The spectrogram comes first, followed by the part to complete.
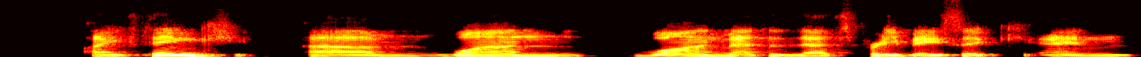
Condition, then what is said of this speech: Stuttering. But I could go out to the grocery store tonight to pick up snacks and I can't get a word out to the cashier.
